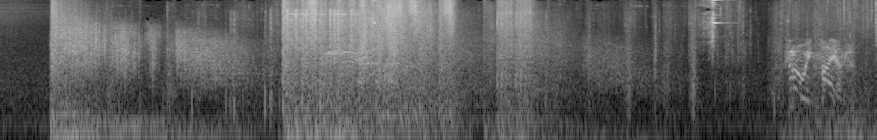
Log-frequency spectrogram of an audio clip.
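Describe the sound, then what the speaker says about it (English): Grenade blasts and rapid gunfire in the shooter game Counter-Strike, loud booming bursts and rattling shots in two heavy waves, then quieter scattered pops, with voices shouting over the action. "I'm throwing a grenade!"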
